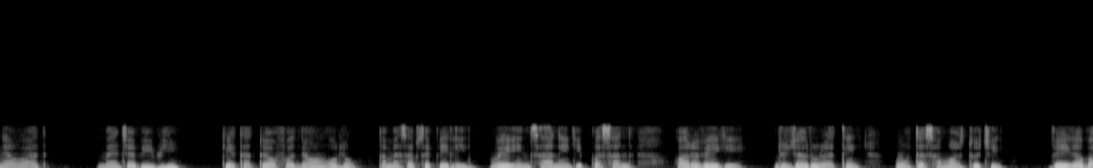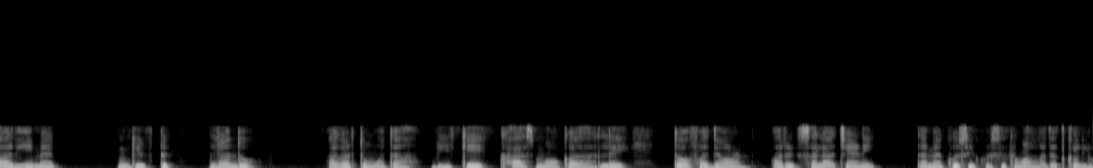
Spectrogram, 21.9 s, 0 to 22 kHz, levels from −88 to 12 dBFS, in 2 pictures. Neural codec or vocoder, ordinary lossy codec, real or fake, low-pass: none; none; real; 5.4 kHz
